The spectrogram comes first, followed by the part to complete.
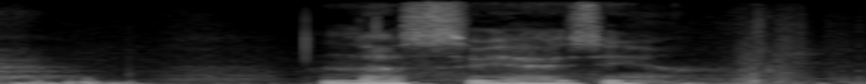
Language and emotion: Russian, neutral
